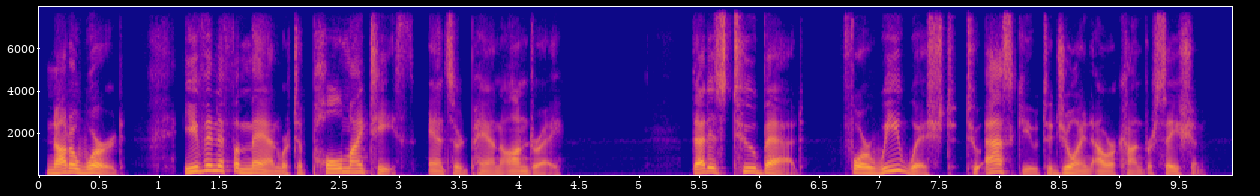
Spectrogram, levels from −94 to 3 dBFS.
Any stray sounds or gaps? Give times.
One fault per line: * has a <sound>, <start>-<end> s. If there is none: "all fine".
all fine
